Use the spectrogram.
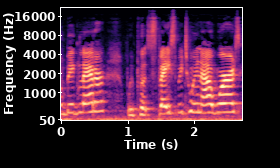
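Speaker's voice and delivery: ordinary delivery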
